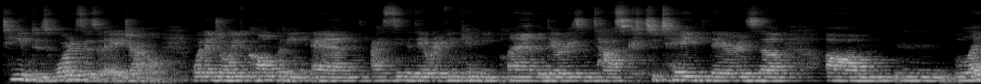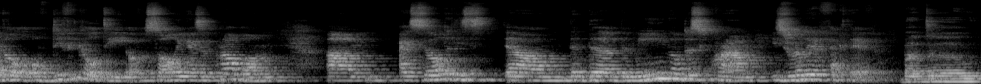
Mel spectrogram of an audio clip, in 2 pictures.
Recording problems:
off-mic speech; far
room echo; noticeable; dies away in 0.7 s

